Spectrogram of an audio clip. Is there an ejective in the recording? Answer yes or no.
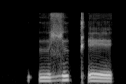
yes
